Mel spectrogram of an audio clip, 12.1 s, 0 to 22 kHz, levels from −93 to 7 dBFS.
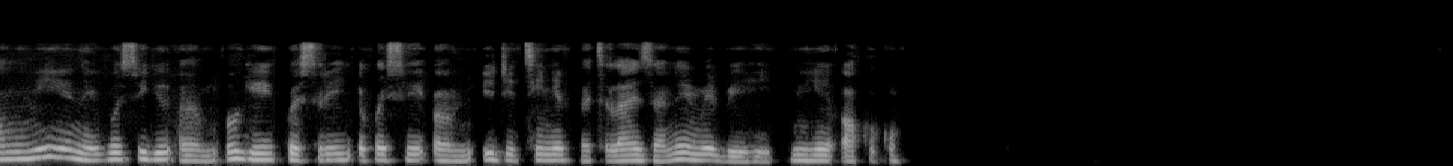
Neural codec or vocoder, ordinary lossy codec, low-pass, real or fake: codec, 16 kHz, 2 kbps, X-Codec, WavLM features, trained on Multilingual LibriSpeech; none; none; fake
